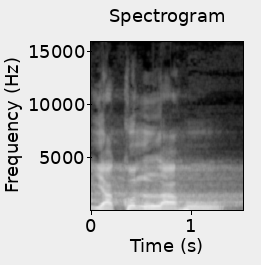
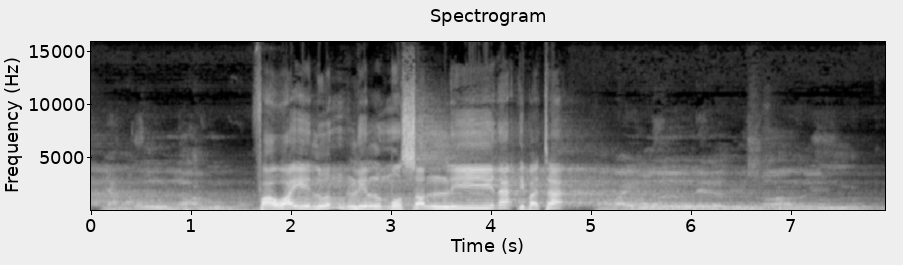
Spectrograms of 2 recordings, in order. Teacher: Contoh di sini yakun lahu dibaca nah gitu, yakul lahu. Jadi bunyinya nun masuk ke huruf lam. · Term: Idgham bila gunnah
